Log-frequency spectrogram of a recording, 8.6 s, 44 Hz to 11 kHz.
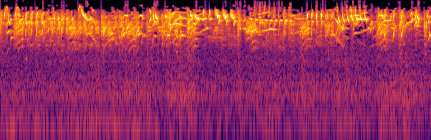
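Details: Red siskin (Venezuelan) singing, recorded 25 June 2022: a continuous, rapid, high twittering of tangled chirps and buzzy trills, with sharp notes sweeping up and down and little pause throughout.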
